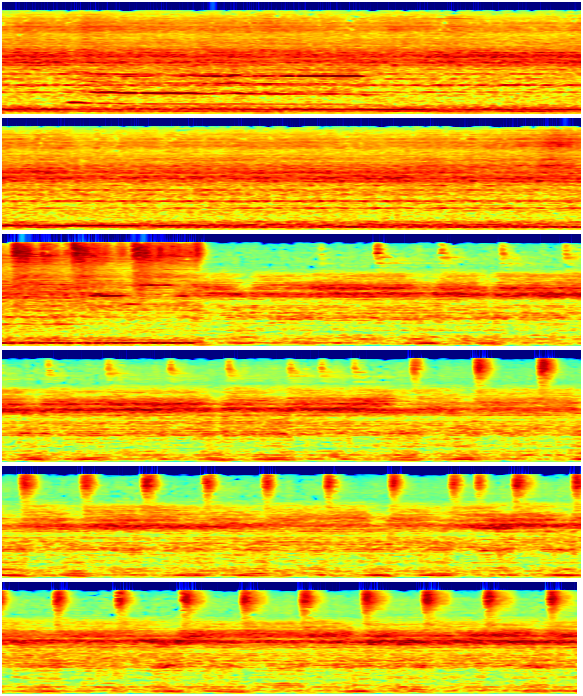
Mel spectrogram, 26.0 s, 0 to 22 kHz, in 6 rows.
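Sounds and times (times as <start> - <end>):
heavy rock band playing: 0.0 - 26.0.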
